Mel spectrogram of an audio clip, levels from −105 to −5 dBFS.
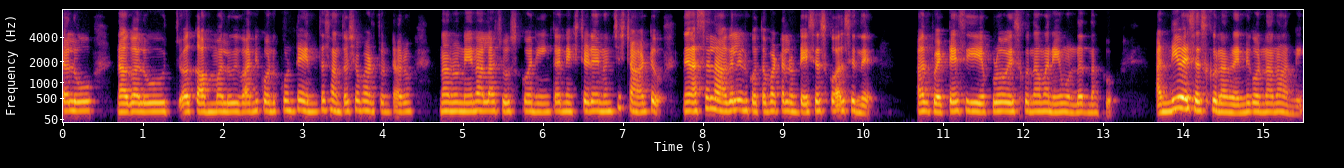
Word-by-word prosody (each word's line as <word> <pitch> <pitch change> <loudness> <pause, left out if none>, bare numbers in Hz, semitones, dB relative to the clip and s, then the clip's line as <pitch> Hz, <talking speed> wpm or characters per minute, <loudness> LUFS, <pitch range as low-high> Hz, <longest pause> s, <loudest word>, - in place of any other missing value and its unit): బట్టలు, 205 0 +2 0.5
నగలు 190 +1 +2 0.3
చ్ - - -13 0.2
కమ్మలు 190 0 +1
ఇవన్నీ 190 +2 -3
కొనుక్కుంటే, 205 +2 -2
ఎంత 190 +3 -4
సంతోషపడుతుంటారు. 195 -2 -3 0.4
నన్ను 200 0 +1
నేను 195 +2 +1
అలా 205 0 0
చూసుకొని, 195 -1 -3
ఇంకా 200 +1 -4
నెక్స్ట్ 195 +1 -6
డే 205 - +1
నుంచి 195 +5 -3
స్టార్టు. 190 - 0 0.4
నేనస్సలాగలేను 210 +1 +2
కొత్త 190 0 -3
బట్టలుంటే 200 -2 -2
ఏసేసుకోవాల్సిందే. 210 -2 -1 0.6
అవి 200 0 +1
పెట్టేసి 200 +3 +2 0.2
ఎప్పుడో 195 +2 0
వేసుకుందాం 195 0 -2
అని 180 - +1
ఏముండదు 180 -1 -1
నాకు. 430 - -10 0.6
అన్నీ 200 +8 +3
వేసేసుకున్నాను 215 -6 +4
ఎన్ని 185 +3 -2
కొన్నానో 190 0 -2
అన్ని. 150 -1 -11
195 Hz, 130 wpm, -23 LUFS, 190-205 Hz, 0.6 s, వేసేసుకున్నాను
